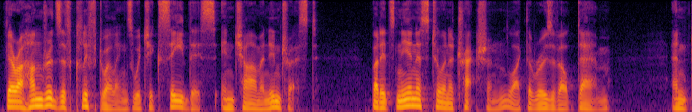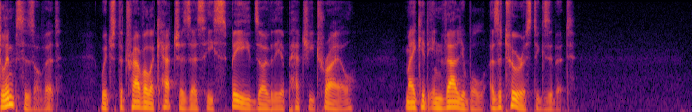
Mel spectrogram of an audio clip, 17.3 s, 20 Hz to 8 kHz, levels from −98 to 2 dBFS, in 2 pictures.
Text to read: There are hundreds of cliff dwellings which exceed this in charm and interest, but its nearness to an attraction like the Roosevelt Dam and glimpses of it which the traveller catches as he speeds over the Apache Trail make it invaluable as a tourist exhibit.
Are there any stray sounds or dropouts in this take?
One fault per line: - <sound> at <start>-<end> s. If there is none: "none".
none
